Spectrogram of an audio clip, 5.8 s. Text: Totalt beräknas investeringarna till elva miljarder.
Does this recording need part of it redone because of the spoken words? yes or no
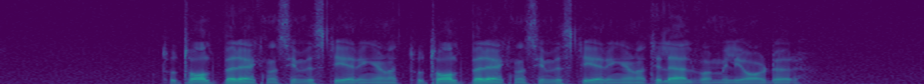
yes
